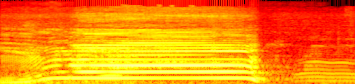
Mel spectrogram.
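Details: A very thin cow, described as nothing but skin and bones, gives a loud, level, drawn-out moo of about one second, then a short, quieter, lower groan.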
